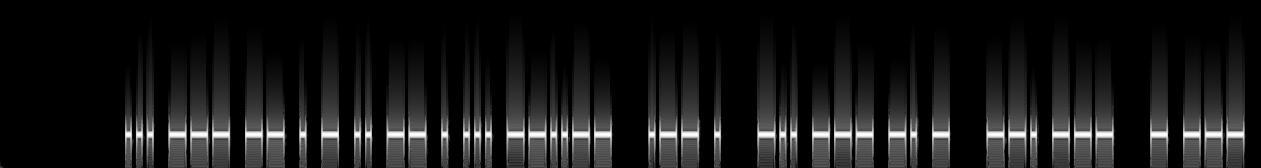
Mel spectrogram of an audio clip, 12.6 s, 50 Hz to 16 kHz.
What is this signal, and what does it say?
Morse code, heard as a keyed tone, about 22 wpm, 700 Hz. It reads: SOMETIMES, WE DONT GO TO
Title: Sentences from Top 1000 Words - Review Part 3 - 22wpm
